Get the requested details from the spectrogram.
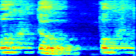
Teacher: খ থেকে ক হয়েছে, এটি মহাপ্রাণ থেকে অল্প প্রাণ হয়েছে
